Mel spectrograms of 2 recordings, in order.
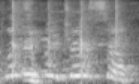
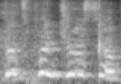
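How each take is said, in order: First: Put-on high, sing-song little kid; squeaky childish repeat. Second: Put-on high, loud giggly little kid; child voice. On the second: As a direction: squeal it like an excited four-year-old. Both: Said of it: "like four-year-olds".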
